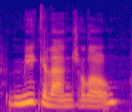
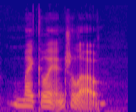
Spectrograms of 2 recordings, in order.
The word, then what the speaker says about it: Michelangelo: Before anyone tries to get sassy with me, I am perfectly aware that Michelangelo's name is actually pronounced Michelangelo, but we here at Stuff About Things like to keep the pretension to a minimum, so we will continue with the tried and true pronunciation of Michelangelo.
